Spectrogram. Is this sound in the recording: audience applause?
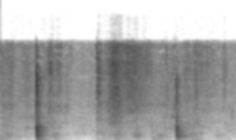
no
